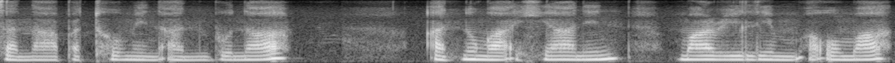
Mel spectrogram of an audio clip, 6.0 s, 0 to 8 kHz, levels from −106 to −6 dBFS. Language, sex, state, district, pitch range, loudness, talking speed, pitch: Mizo, female, Mizoram, Aizawl, 170-180 Hz, -21 LUFS, 150 wpm, 175 Hz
